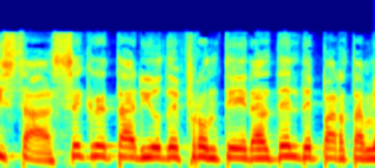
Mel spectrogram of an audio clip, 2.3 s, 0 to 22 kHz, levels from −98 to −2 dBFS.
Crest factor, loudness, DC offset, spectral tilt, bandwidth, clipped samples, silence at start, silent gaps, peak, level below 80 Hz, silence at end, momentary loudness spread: 10 dB; -16 LUFS; under 0.1%; -4.5 dB/octave; 11 kHz; under 0.1%; 0 s; none; -6 dBFS; -46 dBFS; 0 s; 2 LU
